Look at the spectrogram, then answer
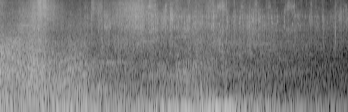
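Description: A Confringo or Incendio spell in Hogwarts Legacy erupts as a dense, loud fiery burst that roars and crackles for a few seconds before easing slightly.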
